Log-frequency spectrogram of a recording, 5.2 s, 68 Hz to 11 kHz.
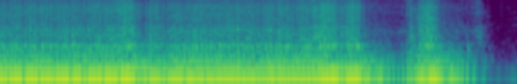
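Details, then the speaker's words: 1964 Chevy Bel Air, long sitting, first run: loud, rough low drone swelling with each throttle blip before shutdown; very loud because the exhaust pipe ends short. "If you wonder why it was so loud, well, that's where the exhaust ends. So there's that."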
